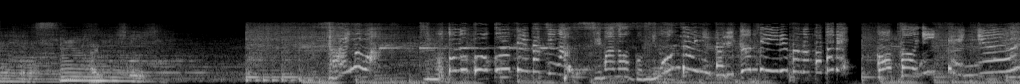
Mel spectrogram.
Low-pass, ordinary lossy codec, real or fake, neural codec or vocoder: 7.2 kHz; none; fake; codec, 44.1 kHz, 2.6 kbps, SNAC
